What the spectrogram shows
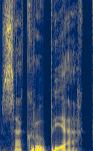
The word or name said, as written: Sakroopiak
